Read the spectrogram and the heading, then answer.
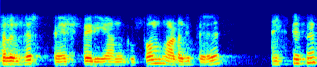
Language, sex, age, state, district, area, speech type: Tamil, male, 18-30, Tamil Nadu, Cuddalore, rural, conversation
